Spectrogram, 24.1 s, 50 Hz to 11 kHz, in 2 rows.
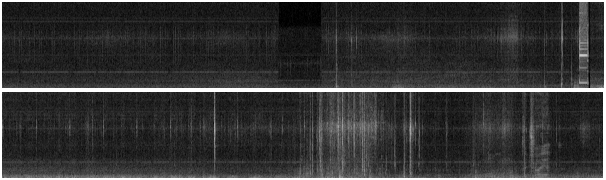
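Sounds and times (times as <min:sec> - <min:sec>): car engine and tyres rumbling: 0:00.0 - 0:24.0
short electronic beep: 0:11.5 - 0:11.8.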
